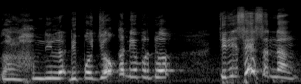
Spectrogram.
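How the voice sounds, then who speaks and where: A man, a cleric, giving a lively, joking answer on a religious talk show, often restarting his words. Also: extremely high pitch, normal speed.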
